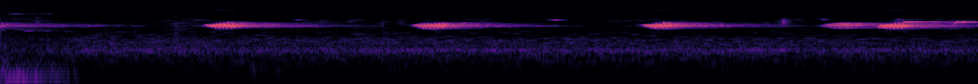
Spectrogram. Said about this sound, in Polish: Jest jeszcze jeden rodzaj śpiewu zięby, to takie wibrowanie pojedyncze. Tak właśnie jak na tym nagraniu. Mówi się, że zięba odzywa się w ten sposób na deszcz.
